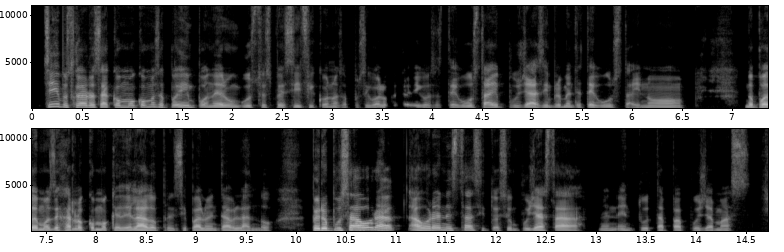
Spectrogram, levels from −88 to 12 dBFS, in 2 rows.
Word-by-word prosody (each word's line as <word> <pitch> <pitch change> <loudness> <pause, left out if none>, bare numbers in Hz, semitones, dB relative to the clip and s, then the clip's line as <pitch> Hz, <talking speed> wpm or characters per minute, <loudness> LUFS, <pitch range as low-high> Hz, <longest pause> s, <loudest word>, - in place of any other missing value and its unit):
Sí, 265 +2 +2
pues 205 -5 -5
claro. 205 -4 +4
O - - -3
sea, 125 -3 +1
¿cómo 200 +3 -3
cómo 215 +2 -2
se 200 -3 -5
puede 150 +3 -2
imponer 125 -8 -3
un 135 -1 -6
gusto 125 +3 -9
específico, 115 -8 -9
no?, 90 - -10
o - - -19
sea, 90 - -18
pues, - - -22
igual - - -8
lo - - -9
que - - -31
te - - -14
digo, 85 -1 -11
o - - -15
sea, 85 -2 -24
te 80 - -10
gusta 120 - -3
y, 155 - -4
pues 90 0 -17
ya, 110 -1 +2
simplemente 105 +3 -9
te - - -4
gusta, 95 -1 -12
y 80 - -11
no, 95 -1 -8 0.6
no - - -2
podemos 150 -2 +5
dejarlo 115 +1 -1
como - - -3
que - - -5
de 90 +1 -2
lado 105 +1 +5
principalmente 95 0 -5
hablando. 80 -4 -5 0.3
Pero, 185 +3 +9
pues, 210 0 -2
ahora 220 -5 +8
ahora 170 +8 +4
en 215 -1 +1
esta 205 +1 0
situación, 155 - -12
pues, 125 -2 -9
ya 115 - +4
está - - 0
en 95 -1 -15
en 100 0 -12
tu - - -14
etapa, 100 +2 -6
pues, 90 -2 -14
ya 85 - -7
más, 90 0 -11
115 Hz, 245 wpm, -23 LUFS, -, 0.6 s, Pero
